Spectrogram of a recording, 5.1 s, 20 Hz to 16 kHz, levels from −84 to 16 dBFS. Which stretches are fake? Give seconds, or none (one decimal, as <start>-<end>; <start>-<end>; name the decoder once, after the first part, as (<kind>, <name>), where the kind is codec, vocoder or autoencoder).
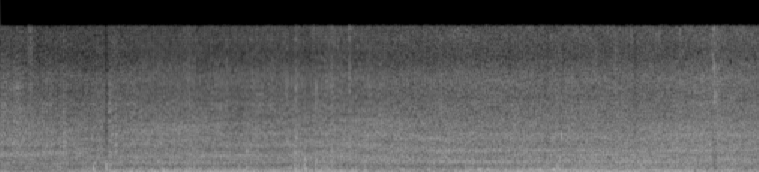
0.9-2.6 (vocoder, Vocos)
